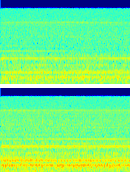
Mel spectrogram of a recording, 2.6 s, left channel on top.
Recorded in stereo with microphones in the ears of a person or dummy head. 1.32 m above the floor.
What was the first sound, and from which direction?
Only background noise.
